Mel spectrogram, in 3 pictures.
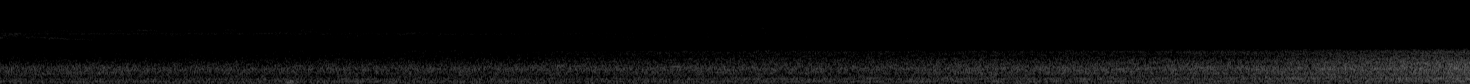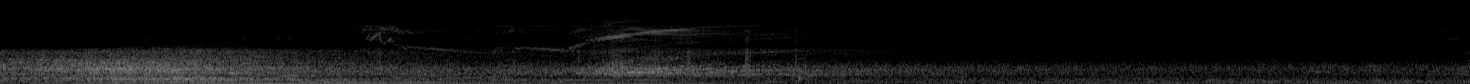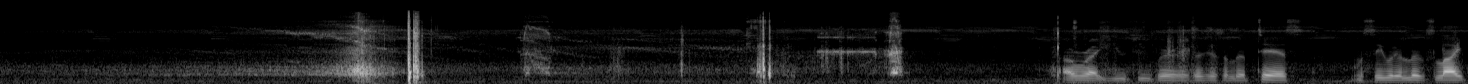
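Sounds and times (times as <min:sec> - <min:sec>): car passing: 0:13.0 - 0:38.4
high whistle falling and rising: 0:17.1 - 0:26.5, 0:27.6 - 0:39.0.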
